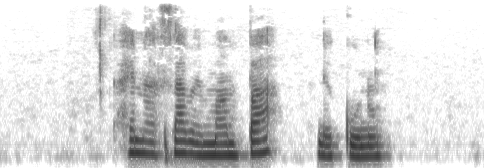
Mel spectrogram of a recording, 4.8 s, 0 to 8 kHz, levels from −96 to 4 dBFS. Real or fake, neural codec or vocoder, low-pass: real; none; 7.2 kHz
